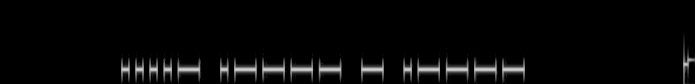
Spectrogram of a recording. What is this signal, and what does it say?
Morse code, heard as a keyed tone, about 17 wpm, 700 Hz. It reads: 41T1
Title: Four Challenging Letter-Number Combinations 17wpm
